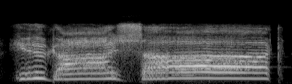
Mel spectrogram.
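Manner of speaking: piercing, shrill, very loud, blood-curdling scream. A game master narrates a character dashing through a door, screaming. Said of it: "the whole time he's screaming".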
